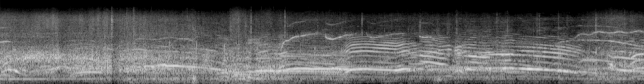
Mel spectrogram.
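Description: A rally car engine revs hard through a hairpin.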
